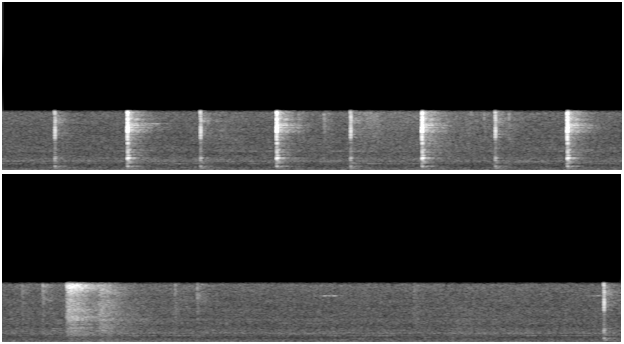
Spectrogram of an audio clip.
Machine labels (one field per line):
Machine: valve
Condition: normal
